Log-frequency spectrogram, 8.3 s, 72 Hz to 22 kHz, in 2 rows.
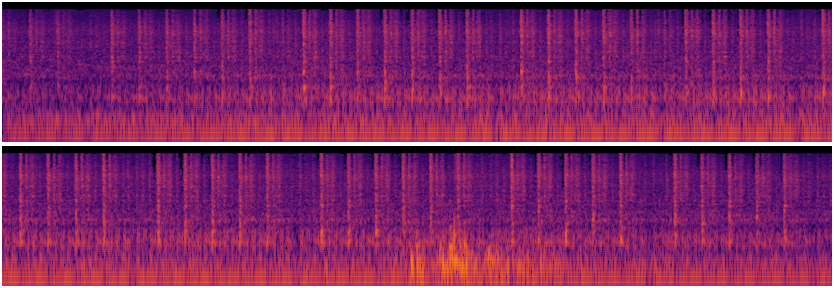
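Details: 1994 Honda Accord after head gasket replacement, milled head, new timing and balance belts and NGK plugs: uneven idle with irregular ticking and lumpy stumbling beat about three to four per second; cylinder 4 misfire, dry #4 plug, no check engine light.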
